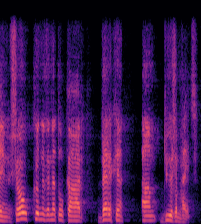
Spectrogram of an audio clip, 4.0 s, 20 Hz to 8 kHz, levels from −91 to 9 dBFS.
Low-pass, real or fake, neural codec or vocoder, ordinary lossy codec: 7.2 kHz; fake; codec, 32 kHz, 1.9 kbps, SNAC; none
